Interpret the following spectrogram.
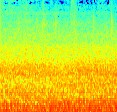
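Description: Wind buffeting the microphone in an uneven low rumble, over a steady hiss of road traffic.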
